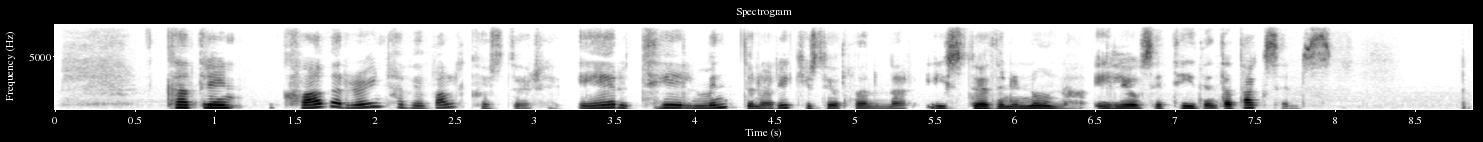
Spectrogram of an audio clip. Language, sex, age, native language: Icelandic, female, 30-39, Icelandic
